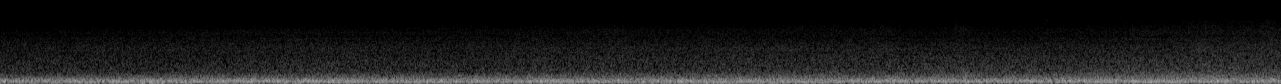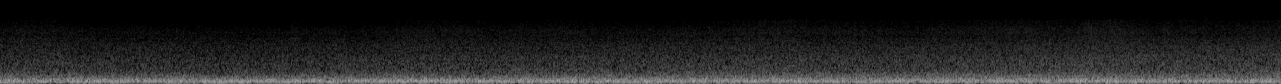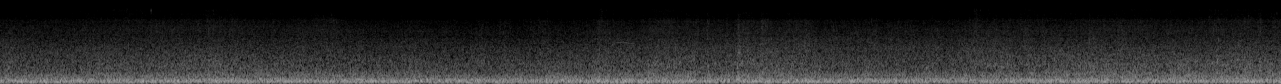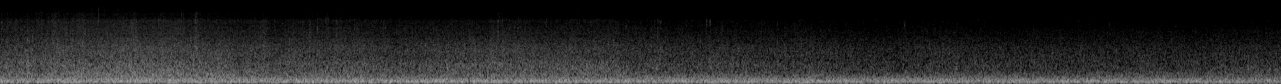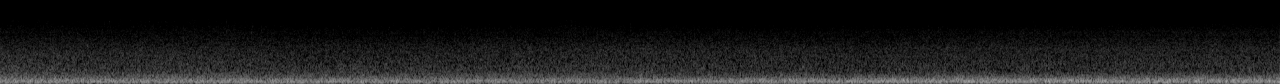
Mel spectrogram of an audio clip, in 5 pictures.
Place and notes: Humboldt County, CA, USA - PETROLIA BEACH, THANKSGIVING DAY 2013
roar of Pacific ocean on the beach in Petrolia, Ca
